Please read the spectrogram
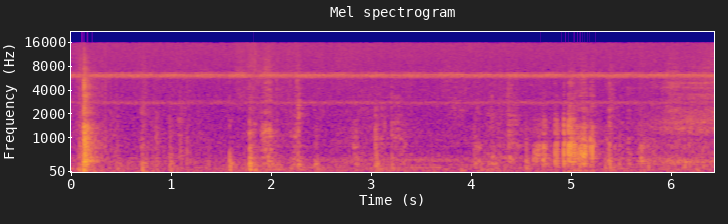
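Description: Plastic clicks and knocks as a Honda S2000's front bumper cover is pushed into place by hand: one sharp snap at the very start, a few lighter clicks about two seconds in, and rubbing near five seconds. A steady high-pitched tone sounds in the background.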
